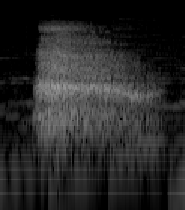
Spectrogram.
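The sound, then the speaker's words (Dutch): A single long exhale during an exercise session while rounding the back: a breathy rush of air that starts abruptly, stays fairly loud, then tapers off slowly over about two seconds, with no talk. “Maken de rug bol en ademen uit.”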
